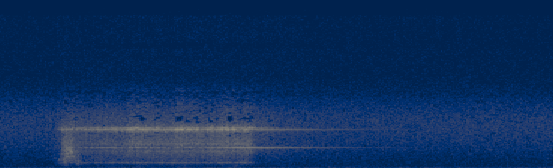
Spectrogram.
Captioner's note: doorbell buzzing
